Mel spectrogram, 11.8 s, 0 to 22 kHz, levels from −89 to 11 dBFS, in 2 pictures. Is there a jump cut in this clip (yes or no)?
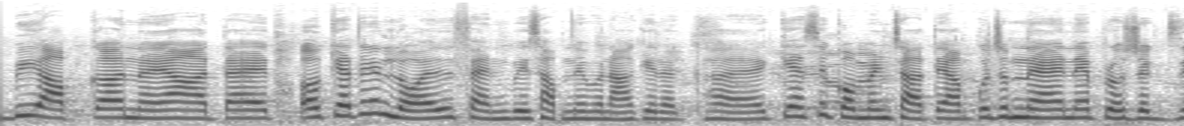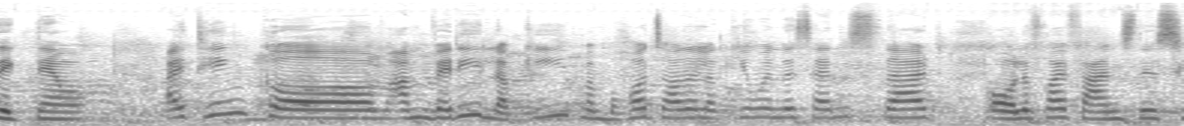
yes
